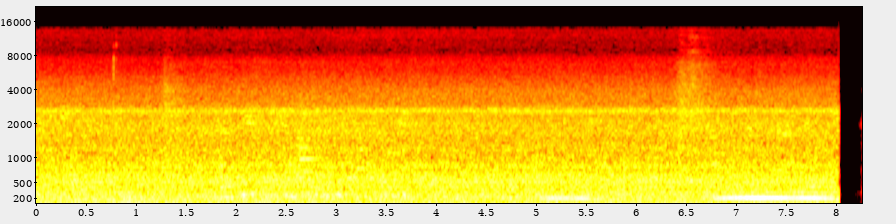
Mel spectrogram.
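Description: Steady whirring noise of large overhead barn ventilation fans, with a faint high whine running through it. A low held tone comes in briefly about five seconds in, and again for about a second near the end, where it is the loudest sound.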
